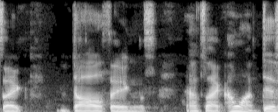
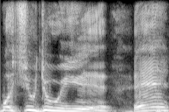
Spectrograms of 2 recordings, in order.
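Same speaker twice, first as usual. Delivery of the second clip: bad, over-the-top New Jersey accent, very high, loud; 13 semitones higher, 5 dB louder than usual. Describing a nineties movie's bad guy, doing Jackie Earle Haley's horrible New York Jersey accent. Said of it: "horrible like New York Jersey accent thing".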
